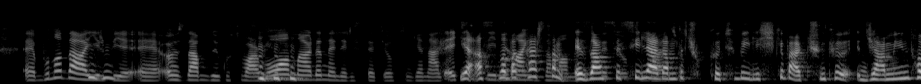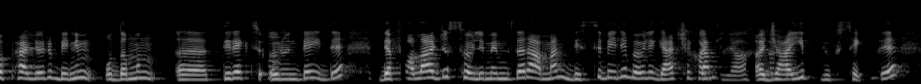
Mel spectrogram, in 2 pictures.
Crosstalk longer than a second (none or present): present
